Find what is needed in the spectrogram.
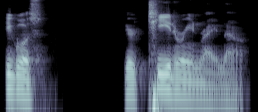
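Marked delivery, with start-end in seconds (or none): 1.2-2.5 low, soft voice of authority; lightly voiced captain, quietly warning; imitated captain's warning.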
